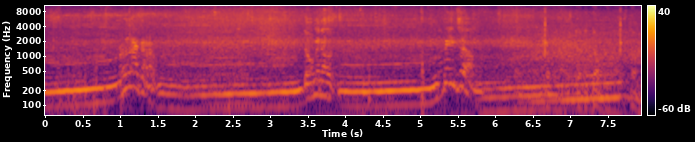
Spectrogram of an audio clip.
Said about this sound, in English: They have scooters where they go out and they deliver their pizzas. Yeah. They're electric, so they needed some extra sounds. Sounds like this.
